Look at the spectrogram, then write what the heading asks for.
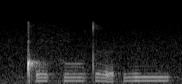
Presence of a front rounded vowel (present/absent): present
